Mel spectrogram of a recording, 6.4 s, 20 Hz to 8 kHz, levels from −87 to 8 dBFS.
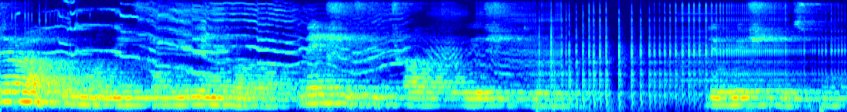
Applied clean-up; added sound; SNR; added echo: none; Squeak; 17 dB; reverberation time 1.1 s.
